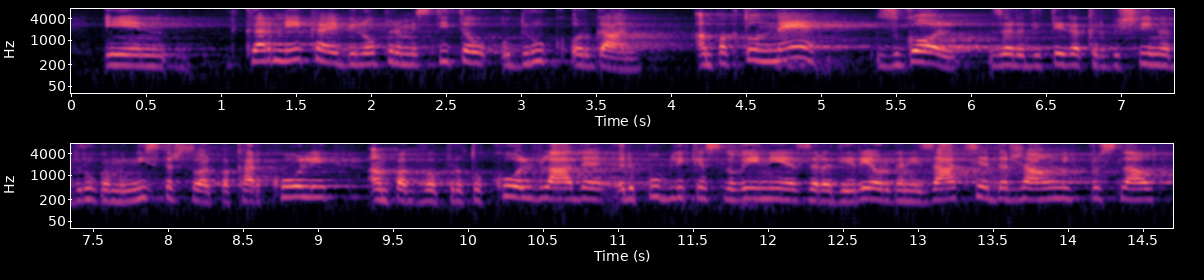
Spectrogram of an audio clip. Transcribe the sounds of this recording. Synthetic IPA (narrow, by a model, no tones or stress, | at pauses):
in | kaɾneːkajɛbiloːpɾɛmɛst̪it̪ɛwud̪ɾukɔɾɡaːnʔa̰mpakt̪oːnɛzɡɔlzaɾad̪it̪eːɡakɛɾbiʃlinad̪ɾuɡɔminist̪əɾst̪ʋɔalpakaɾkoːli | ampakʋəpɾɔt̪ɔkoːlwlaːd̪ɛɾɛpublikɛslɔʋeːnijɛzaɾad̪iɾɛɔɾɡanizaːt̪sijɛd̪əɾʒaːwnixpɾɔslaw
